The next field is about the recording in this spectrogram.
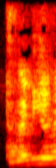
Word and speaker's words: Grenier: And then we've got some absolutely amazing performances from Adrian Grenier, I think you pronounce it.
